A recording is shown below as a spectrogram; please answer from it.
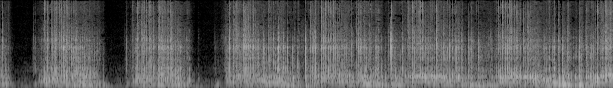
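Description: Fingernails scratch fast at the corrugated cardboard floor inside an empty shoe box, one hand at a time. A dry, bright rasping comes in short bursts separated by brief silences, then runs on as a steady, dense scratching.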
